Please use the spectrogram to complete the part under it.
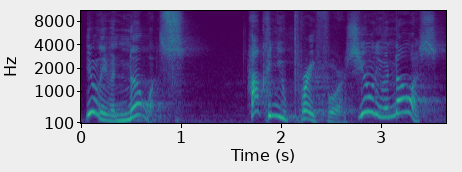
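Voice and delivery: skeptical retort. Retold or imitated. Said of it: "someone would say".

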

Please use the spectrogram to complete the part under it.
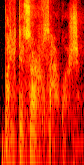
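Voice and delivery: sudden hushed whisper. Acted. Preacher hushing the church on why God deserves worship, whispered. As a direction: drop the voice right down for weight.

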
